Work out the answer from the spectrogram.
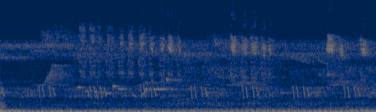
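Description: Outdoor field ambience: short chirps from insects and birds repeat every half second or so over a steady low rumble.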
